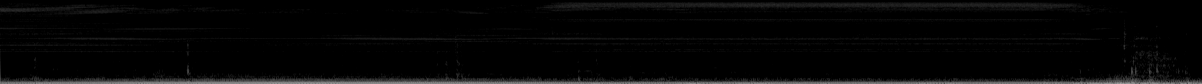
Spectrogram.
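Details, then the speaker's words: Seiki SE40FO04UK LED TV buzzing for over a year, back cover off, heard close to the main AV board: a steady low hum with faint buzz, suspected from a loosely tightened transformer coil casing, a nuisance rather than fault. "to me it sounds that it's coming more from this transformer this yellow coil type thingy okay it's a transformer and it's probably a problem of casing issue now if it's not tightened properly it will do this stuff it's not a fault it's more of a nuisance"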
